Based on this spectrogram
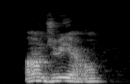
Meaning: first-person plural simple future of enduire
- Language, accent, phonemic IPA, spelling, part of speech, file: French, Canada, /ɑ̃.dɥi.ʁɔ̃/, enduirons, verb, LL-Q150 (fra)-enduirons.wav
